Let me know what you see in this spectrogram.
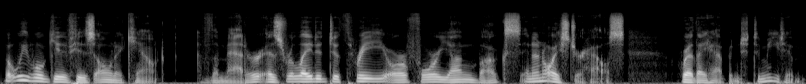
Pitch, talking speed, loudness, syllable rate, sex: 110 Hz, 210 wpm, -18 LUFS, 5.2 syllables/s, male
